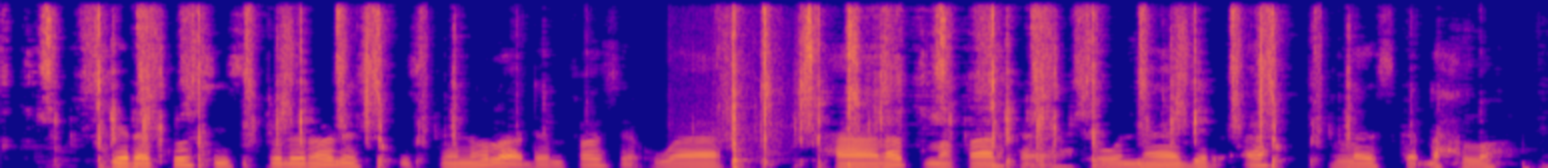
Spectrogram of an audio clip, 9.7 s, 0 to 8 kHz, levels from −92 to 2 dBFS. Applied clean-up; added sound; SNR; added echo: classical method Wiener filter.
